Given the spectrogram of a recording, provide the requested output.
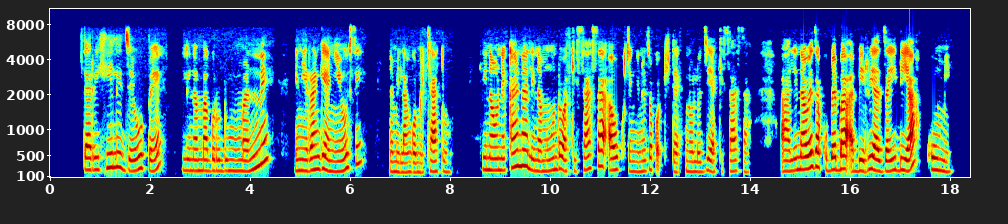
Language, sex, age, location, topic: Swahili, female, 18-24, Nairobi, finance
